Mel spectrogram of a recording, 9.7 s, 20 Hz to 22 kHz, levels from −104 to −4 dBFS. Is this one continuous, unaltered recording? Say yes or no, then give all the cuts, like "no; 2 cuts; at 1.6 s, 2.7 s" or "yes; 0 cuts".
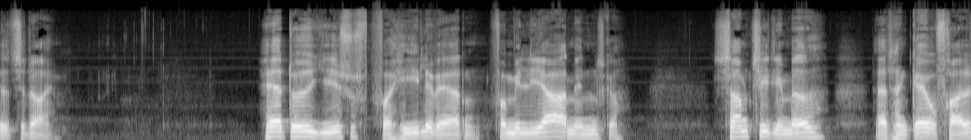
no; 2 cuts; at 3.7 s, 5.7 s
